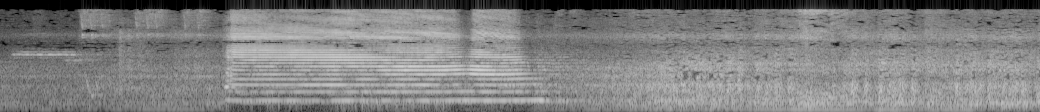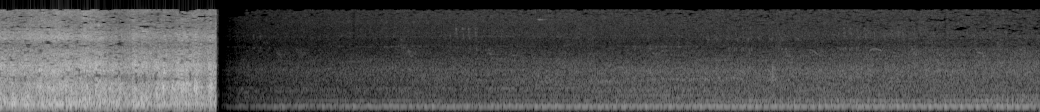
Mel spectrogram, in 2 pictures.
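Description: A diesel-hauled passenger train approaching and sounding one long horn note for about two seconds, then its coaches passing close in a loud rush of wheel and rail noise. The noise stops abruptly about nine and a half seconds in, giving way to the steady hum of a distant diesel locomotive that slowly grows louder as it approaches.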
